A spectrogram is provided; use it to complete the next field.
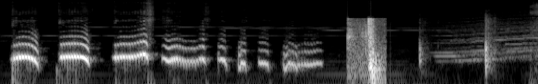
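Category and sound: bird, pigeon cooing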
